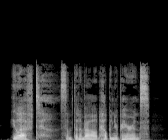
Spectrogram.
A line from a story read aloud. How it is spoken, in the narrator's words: I mutter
